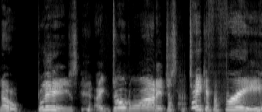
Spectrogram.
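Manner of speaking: put-on creepy, ominous tone. Retelling what the old man running the tag sale said, in a scary tone. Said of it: "he said in a scary tone".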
